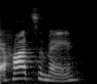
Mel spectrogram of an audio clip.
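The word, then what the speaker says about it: Hatsume: Hatsumi. That's how you say it. Hatsumi.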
